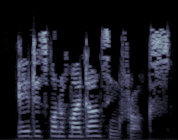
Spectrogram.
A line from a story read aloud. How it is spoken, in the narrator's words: answered Sarah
